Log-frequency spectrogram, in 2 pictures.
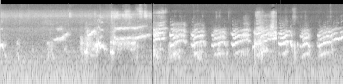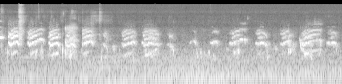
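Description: A guinea pig gives a rapid run of shrill, bouncing squeaks, two or three each second.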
